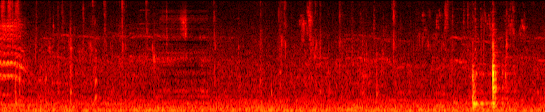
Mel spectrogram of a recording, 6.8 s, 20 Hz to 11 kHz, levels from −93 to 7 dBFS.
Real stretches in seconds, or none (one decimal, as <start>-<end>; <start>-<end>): 0.0-2.0; 2.6-6.8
